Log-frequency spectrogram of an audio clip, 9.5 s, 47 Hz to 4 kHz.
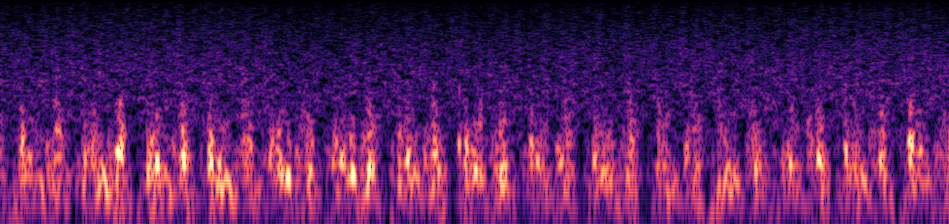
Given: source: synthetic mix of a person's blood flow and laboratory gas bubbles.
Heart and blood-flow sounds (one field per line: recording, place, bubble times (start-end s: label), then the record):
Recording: Doppler ultrasound of blood flow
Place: precordium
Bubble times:
4.56-4.64 s: bubbles
4.73-4.84 s: bubbles
From the record:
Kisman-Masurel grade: 111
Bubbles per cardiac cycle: 1 to 2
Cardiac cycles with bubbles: 1 to 10%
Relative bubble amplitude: barely perceptible (0.100 to 0.250)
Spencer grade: 1 (occasional bubble signal discernible with the cardiac motion signal, with majority of cardiac periods free of bubbles)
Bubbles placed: anywhere in the cardiac cycle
